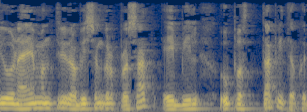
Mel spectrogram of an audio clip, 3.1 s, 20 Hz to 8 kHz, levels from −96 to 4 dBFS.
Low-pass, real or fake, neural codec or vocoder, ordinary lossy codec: 7.2 kHz; real; none; none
